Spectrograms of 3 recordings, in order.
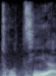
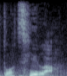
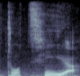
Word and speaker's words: tortilla: used to think that when you see that tortilla, like the double L, you probably think it's tortilla. Yeah. Until they started correcting like that, but not pronounced. Not pronounced like that. So, it's tortilla.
